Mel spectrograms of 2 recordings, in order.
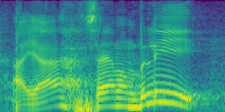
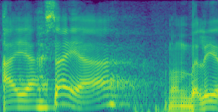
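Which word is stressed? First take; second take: membeli; ayah. First: The stress falls on the word membeli. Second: The stress falls on the word ayah. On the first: It was bought, not stolen. "Saya tidak mencurinya" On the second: It was the father who bought it. "Yang beli siapa? Ayah"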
